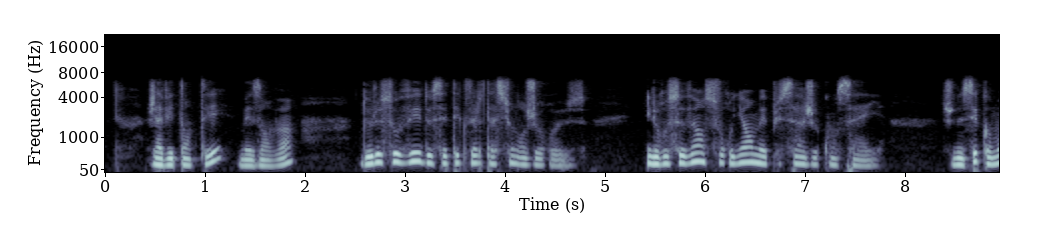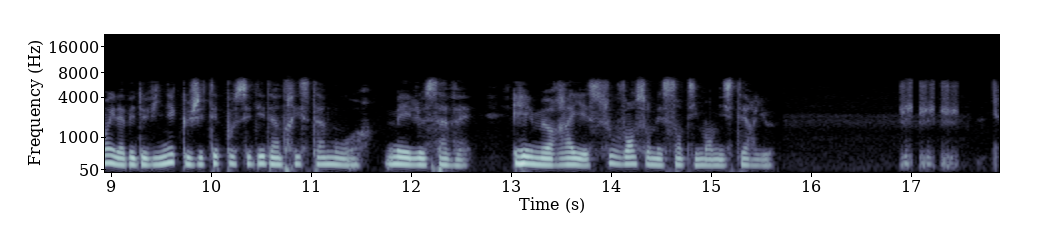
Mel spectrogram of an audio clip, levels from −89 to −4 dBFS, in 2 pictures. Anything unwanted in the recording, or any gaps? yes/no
yes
